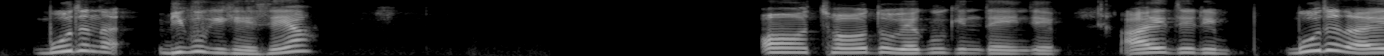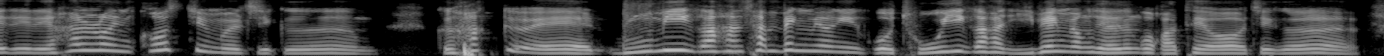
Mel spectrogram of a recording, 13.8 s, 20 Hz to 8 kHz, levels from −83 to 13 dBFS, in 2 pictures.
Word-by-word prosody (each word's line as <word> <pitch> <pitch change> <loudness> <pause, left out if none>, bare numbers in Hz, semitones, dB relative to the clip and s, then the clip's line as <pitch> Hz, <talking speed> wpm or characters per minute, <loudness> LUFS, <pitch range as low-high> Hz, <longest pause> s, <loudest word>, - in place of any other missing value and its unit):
모든 275 +10 0 0.3
미국에 235 +1 -1
계세요? 200 - 0 2.2
어 235 0 +1
저도 230 0 -1
외국인데 195 -3 -3
이제 170 0 -6 0.3
아이들이 205 -2 +1 0.3
모든 315 +10 +1
아이들이 210 0 +2
핼러윈 330 +2 0
코스튬을 310 - -3
지금 185 -1 -6 0.3
그 205 - -3
학교에 200 - +1
루미가 290 +5 +5
한 285 0 0
300 340 +1 +2
명이고 245 -8 -1
조이가 265 +6 +3
한 245 - +2
200 275 +10 +4
명 260 -2 -1
되는 215 0 +2
것 215 -1 -2
같아요 190 0 0
지금. 195 0 -3
220 Hz, 260 characters per minute, -22 LUFS, 195-280 Hz, 2.2 s, 루미가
